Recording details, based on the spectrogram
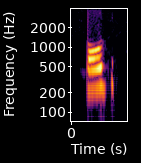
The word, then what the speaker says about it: Goldberg: You said your first name is Irma, I-R-M-A? – Yeah. – What is your last name? – Goldberg. – Can you spell that for me? – G-O-L-D-B-E-R-G.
